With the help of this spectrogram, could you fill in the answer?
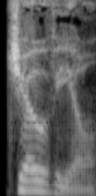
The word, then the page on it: jovial: American English; oʊ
